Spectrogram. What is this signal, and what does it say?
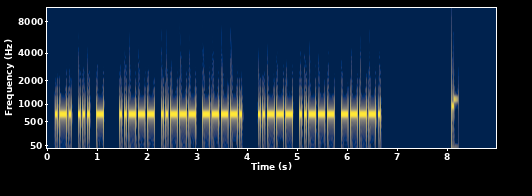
Morse code, heard as a keyed tone, about 26 wpm, 700 Hz. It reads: RST 229 229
